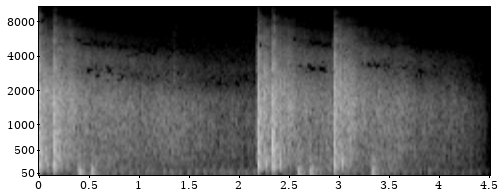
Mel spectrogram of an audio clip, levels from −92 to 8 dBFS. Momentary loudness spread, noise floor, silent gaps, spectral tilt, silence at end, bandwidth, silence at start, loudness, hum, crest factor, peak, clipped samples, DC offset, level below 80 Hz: 22 LU; -51 dBFS; none; -5.5 dB/octave; 0.6 s; 9.8 kHz; 0 s; -21 LUFS; none; 24 dB; 0 dBFS; under 0.1%; under 0.1%; -42 dBFS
